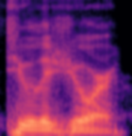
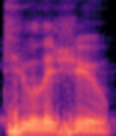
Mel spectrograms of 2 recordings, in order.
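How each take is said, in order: First: The final R sound is clearly pronounced. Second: The final R sound is left silent. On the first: The speaker calls it right. "but I guess it's tous les jours" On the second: The speaker calls it wrong. "I always say it tous les jours, because I felt like you wouldn't pronounce the the R"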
